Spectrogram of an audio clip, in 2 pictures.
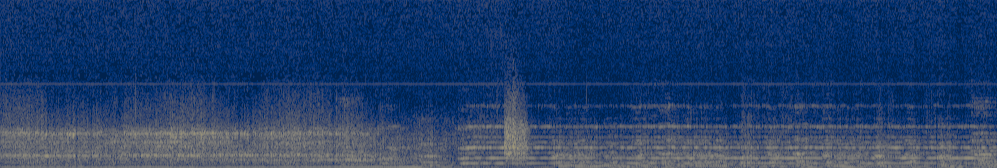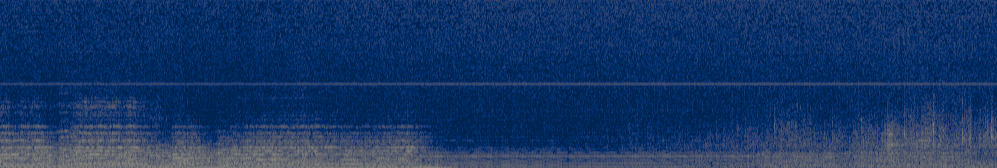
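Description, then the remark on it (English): A loud airplane engine drones steadily with a buzzing, harmonic tone, shifting pitch a few times and easing to a lower, quieter hum near the end. No one speaks. “The airplane has a distinctive sound, too, but not distinctive enough for us.”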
